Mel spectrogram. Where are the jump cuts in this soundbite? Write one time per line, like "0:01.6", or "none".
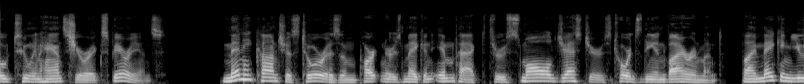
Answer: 0:02.0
